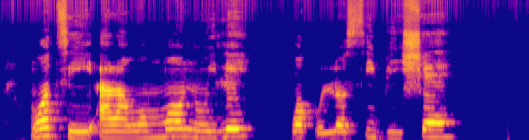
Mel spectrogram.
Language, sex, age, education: Yoruba, female, 30-45, tertiary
